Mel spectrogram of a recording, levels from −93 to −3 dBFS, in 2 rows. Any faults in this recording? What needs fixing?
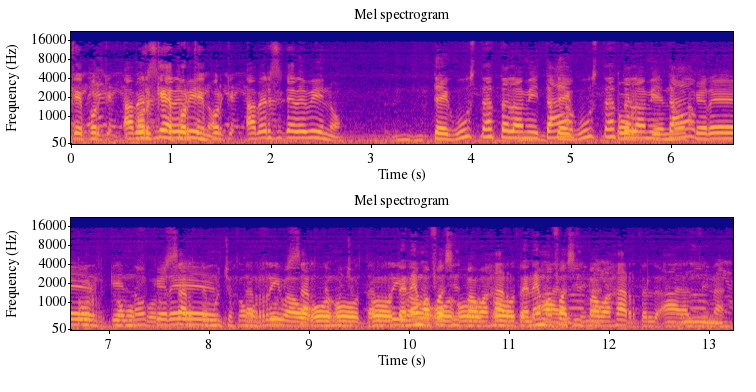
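There's a doubled audio track running the whole way through: a second, full-band copy of everything trails the original by about a second, at roughly the same level, with no decay or room colour on it. Because it's so clean and so late, it reads as a distinct repeat rather than an echo. The likely cause is the same source being captured twice, once through a slower path, or an edit that left two copies out of step. To prevent it, make sure each source is routed and recorded through only one path, and check edits for duplicated layers before export.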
